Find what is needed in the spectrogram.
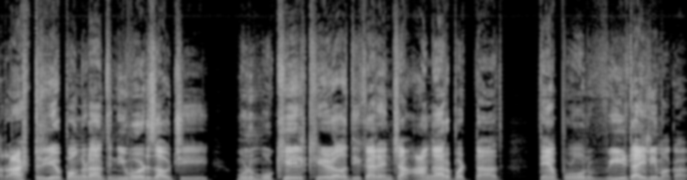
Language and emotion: Goan Konkani, disgusted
